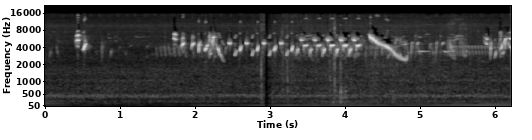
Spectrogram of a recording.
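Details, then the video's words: European goldfinch song starting with a lone chirp, then accelerating tinkling twitters and a quick trill, followed by a prominent long falling whistled slur and further bright chirps; quiet low hum in background. "Canto del Cardellino - Song of the goldfinch"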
